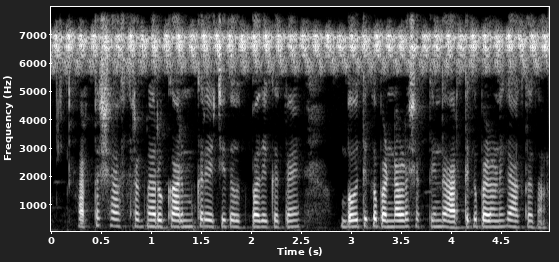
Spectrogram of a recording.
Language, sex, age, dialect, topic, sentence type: Kannada, male, 60-100, Central, banking, statement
